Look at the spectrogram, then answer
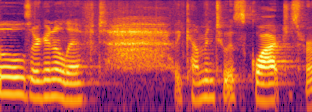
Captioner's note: exhaling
